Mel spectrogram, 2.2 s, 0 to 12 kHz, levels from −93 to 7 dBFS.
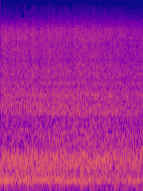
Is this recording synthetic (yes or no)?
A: no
